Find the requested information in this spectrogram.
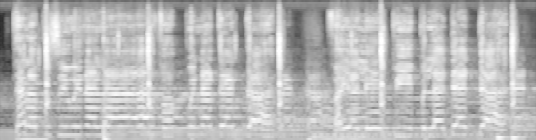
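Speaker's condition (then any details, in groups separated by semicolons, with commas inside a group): No condition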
